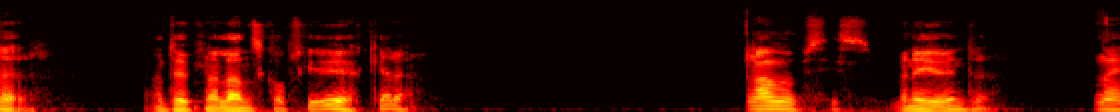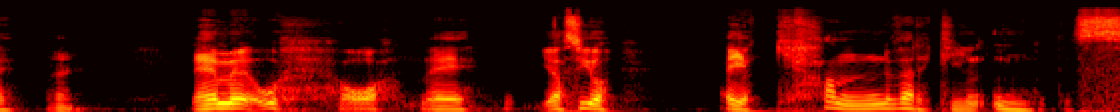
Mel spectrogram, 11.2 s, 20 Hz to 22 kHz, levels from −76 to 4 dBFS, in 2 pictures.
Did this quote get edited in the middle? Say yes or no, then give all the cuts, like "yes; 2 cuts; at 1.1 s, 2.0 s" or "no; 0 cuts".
no; 0 cuts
